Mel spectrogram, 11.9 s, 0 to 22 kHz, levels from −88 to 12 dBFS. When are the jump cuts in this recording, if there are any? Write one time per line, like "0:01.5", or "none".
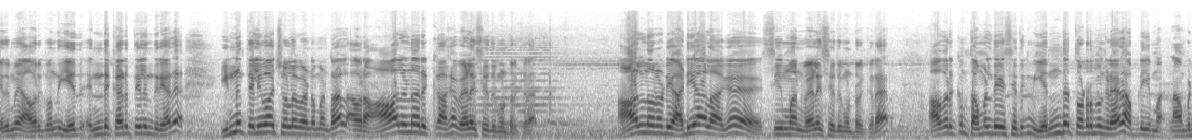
none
